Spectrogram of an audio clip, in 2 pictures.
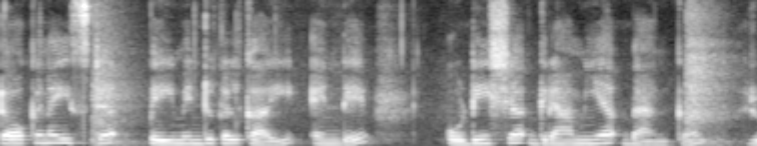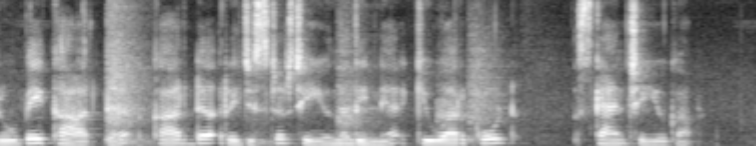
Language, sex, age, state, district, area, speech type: Malayalam, female, 18-30, Kerala, Wayanad, rural, read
